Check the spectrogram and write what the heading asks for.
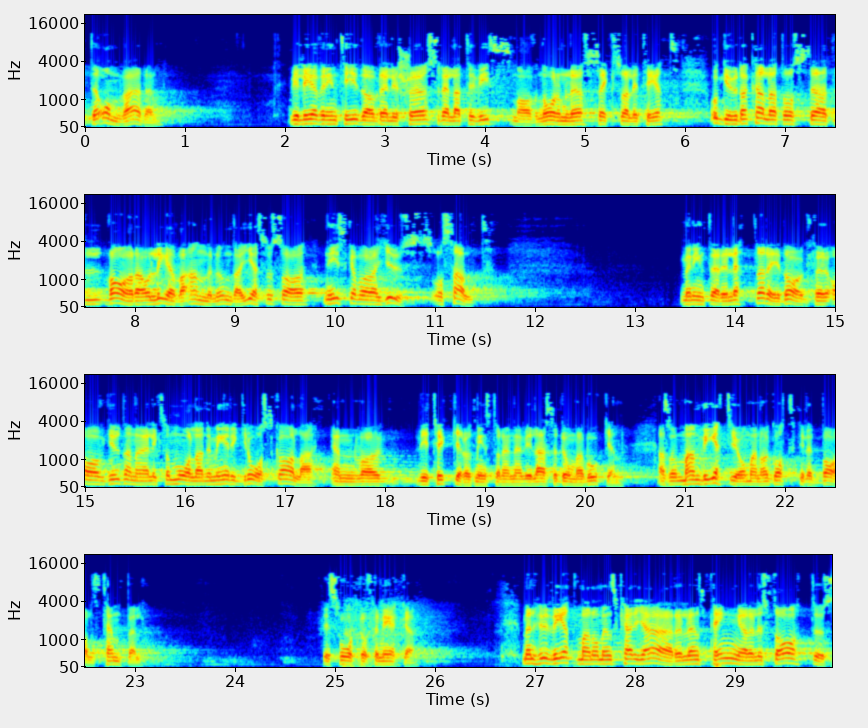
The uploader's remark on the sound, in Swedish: Inspelad i Roseniuskyrkan den 8 januari 2023.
